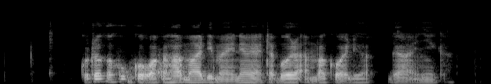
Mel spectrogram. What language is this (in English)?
Swahili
